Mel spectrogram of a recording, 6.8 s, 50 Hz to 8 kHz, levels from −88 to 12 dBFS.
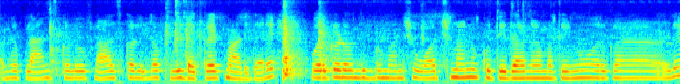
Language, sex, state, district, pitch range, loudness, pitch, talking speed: Kannada, female, Karnataka, Bellary, 200-215 Hz, -17 LUFS, 205 Hz, 165 wpm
